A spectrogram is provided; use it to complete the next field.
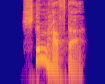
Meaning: inflection of stimmhaft: 1. strong/mixed nominative masculine singular 2. strong genitive/dative feminine singular 3. strong genitive plural
- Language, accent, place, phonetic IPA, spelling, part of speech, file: German, Germany, Berlin, [ˈʃtɪmhaftɐ], stimmhafter, adjective, De-stimmhafter.ogg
